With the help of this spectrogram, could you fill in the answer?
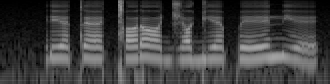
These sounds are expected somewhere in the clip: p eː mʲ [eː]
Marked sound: correct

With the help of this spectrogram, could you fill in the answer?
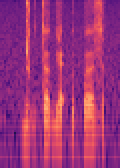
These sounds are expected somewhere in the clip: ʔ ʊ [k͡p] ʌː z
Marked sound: correct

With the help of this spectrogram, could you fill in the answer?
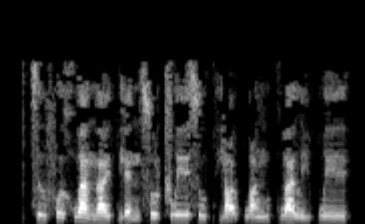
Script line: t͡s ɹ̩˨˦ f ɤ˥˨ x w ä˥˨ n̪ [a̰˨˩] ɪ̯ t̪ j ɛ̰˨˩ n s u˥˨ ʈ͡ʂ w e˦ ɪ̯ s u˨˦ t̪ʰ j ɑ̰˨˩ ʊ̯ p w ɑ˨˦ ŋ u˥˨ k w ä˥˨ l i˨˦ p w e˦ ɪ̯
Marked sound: incorrect: a˨˦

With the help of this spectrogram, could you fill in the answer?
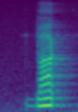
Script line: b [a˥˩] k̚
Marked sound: correct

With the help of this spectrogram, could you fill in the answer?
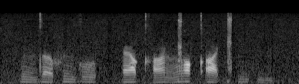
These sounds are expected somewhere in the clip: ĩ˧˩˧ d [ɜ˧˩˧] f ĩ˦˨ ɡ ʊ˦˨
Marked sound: correct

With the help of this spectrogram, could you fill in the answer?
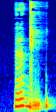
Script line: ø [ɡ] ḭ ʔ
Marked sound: correct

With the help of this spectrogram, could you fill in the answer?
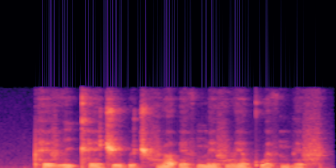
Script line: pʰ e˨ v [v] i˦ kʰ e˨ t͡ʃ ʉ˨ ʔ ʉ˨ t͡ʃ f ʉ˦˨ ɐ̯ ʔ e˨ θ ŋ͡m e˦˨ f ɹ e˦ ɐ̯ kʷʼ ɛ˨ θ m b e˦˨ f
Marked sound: incorrect: ð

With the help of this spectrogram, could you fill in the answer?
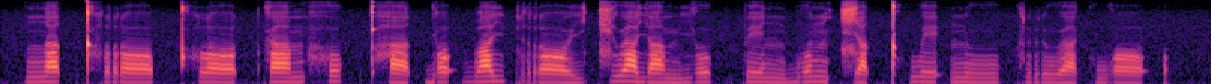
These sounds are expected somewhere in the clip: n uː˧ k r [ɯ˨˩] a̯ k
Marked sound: incorrect: u˨˩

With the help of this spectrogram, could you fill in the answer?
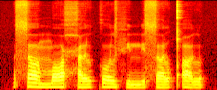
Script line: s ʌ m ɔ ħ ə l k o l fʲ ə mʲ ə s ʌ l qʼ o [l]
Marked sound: correct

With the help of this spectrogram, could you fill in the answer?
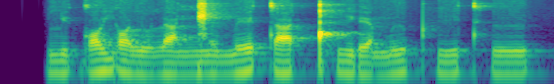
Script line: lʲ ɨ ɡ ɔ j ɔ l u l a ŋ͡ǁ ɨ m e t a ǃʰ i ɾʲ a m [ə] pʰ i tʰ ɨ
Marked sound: incorrect: ɨ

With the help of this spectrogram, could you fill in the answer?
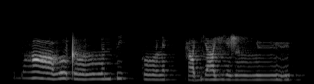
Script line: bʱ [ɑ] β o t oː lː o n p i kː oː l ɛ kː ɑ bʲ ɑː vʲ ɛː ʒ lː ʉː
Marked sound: incorrect: ɑː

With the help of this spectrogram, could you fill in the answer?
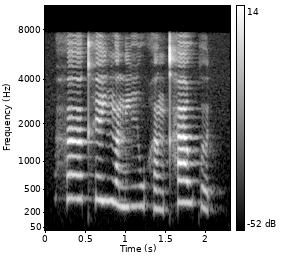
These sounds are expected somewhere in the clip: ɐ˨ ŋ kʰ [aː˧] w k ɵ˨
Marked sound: incorrect: aː˥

